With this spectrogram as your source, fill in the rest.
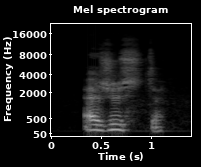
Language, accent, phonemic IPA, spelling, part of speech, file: French, Canada, /a.ʒyst/, ajuste, verb, LL-Q150 (fra)-ajuste.wav
- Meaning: inflection of ajuster: 1. first/third-person singular present indicative/subjunctive 2. second-person singular imperative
